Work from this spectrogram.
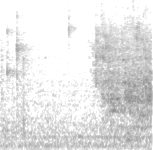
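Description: Cloudy rinse water is swirled in a glass jar of sprouting lentils and then poured out. A few faint drips are followed by a soft, steady gush of water near the microphone, all quiet and without talk.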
